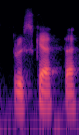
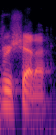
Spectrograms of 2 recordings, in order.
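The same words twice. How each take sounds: First: The 'sch' is said like 'sk'. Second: The 'sch' is said like 'sh'. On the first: The speaker calls it right. "but in Italian it's bruschetta" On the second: The speaker calls it wrong. "that's how it would be pronounced in English, or in, you know, German or anything that SCH"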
